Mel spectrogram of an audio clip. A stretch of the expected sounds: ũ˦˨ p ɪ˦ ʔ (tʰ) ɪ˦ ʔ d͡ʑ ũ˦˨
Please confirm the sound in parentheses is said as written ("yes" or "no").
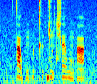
no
